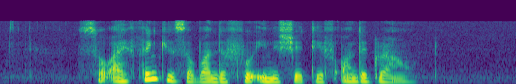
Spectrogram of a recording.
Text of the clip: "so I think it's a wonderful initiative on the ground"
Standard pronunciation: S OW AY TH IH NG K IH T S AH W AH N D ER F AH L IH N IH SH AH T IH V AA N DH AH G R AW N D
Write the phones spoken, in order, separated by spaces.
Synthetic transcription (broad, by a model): S OW AY TH IH NG K IH T S AH W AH N D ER F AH L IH N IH SH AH T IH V AA N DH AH G R AW N D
